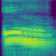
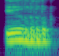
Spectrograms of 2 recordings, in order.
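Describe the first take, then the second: No difference in how they are said.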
